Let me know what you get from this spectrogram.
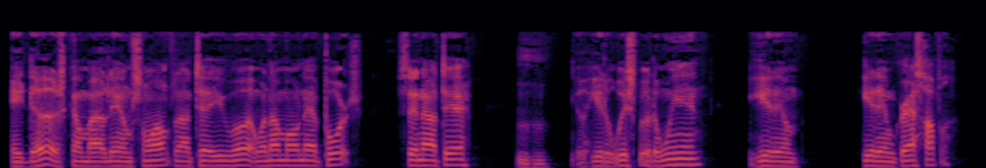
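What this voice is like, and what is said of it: Put-on old-man accent. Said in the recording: “this is getting weird, this accent”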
